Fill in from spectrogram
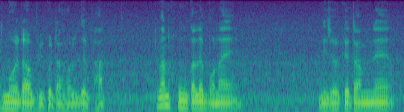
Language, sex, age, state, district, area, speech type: Assamese, male, 45-60, Assam, Morigaon, rural, spontaneous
